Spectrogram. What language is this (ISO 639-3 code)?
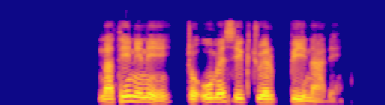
luo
